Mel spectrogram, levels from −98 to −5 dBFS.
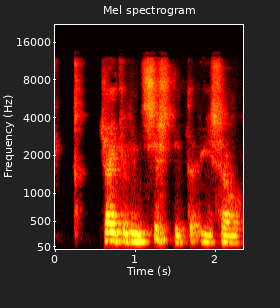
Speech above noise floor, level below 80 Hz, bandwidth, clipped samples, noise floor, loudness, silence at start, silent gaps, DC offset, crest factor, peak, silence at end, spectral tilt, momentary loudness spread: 20 dB; -70 dBFS; 13 kHz; under 0.1%; -48 dBFS; -28 LUFS; 0.25 s; none; under 0.1%; 18 dB; -10 dBFS; 0 s; -4.5 dB/octave; 19 LU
